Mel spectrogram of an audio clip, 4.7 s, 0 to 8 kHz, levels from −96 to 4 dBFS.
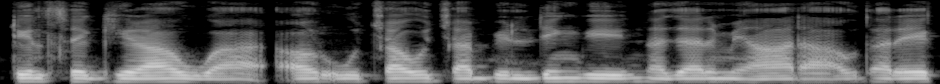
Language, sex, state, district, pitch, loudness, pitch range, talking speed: Hindi, male, Bihar, Jamui, 110 Hz, -22 LUFS, 105-110 Hz, 205 wpm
